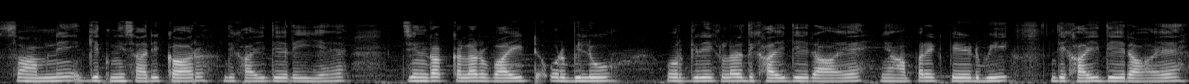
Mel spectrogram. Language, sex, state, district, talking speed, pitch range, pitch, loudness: Hindi, male, Uttar Pradesh, Shamli, 145 wpm, 155-165 Hz, 160 Hz, -19 LUFS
